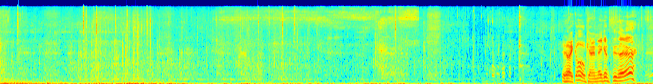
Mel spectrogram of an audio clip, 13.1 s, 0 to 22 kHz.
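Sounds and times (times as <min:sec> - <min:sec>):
bike clicks and rattles: 0:00.0 - 0:13.0
bike tyre noise on ground: 0:00.0 - 0:13.0.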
